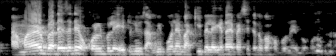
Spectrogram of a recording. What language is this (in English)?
Assamese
